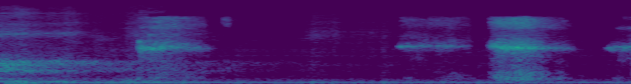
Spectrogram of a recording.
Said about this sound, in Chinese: 老别老别老喘气儿，老妹儿，哎哎，一会儿这期这期节目给我禁了，别老喘气儿，不好。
